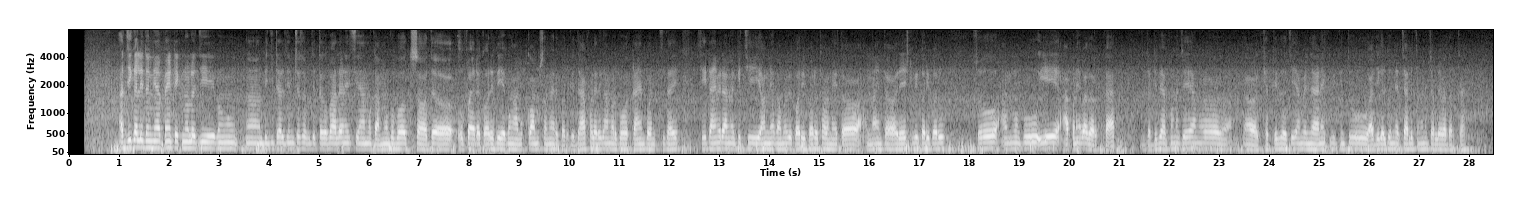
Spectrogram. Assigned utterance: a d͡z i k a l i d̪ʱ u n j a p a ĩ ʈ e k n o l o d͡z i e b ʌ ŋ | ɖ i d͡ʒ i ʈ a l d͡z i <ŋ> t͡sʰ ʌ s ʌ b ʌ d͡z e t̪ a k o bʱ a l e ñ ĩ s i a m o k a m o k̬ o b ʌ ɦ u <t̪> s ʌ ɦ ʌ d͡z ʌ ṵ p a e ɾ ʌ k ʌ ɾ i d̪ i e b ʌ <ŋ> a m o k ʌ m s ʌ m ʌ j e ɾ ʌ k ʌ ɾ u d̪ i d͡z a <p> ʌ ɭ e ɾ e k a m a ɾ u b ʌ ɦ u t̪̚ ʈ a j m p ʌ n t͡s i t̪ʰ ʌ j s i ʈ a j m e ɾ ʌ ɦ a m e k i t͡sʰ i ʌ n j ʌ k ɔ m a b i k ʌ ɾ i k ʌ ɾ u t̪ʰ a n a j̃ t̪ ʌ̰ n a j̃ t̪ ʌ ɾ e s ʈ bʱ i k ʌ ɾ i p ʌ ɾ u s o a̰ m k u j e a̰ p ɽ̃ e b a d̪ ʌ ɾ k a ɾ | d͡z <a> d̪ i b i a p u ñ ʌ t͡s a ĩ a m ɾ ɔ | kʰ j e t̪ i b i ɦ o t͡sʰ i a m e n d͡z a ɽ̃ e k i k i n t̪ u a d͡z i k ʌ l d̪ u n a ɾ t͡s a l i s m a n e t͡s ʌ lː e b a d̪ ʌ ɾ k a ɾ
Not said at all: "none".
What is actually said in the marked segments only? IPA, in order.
n, t̪, ŋ, pʰ, ʌ

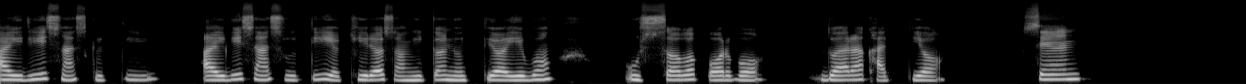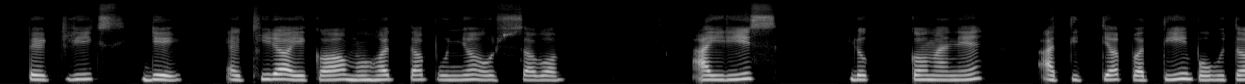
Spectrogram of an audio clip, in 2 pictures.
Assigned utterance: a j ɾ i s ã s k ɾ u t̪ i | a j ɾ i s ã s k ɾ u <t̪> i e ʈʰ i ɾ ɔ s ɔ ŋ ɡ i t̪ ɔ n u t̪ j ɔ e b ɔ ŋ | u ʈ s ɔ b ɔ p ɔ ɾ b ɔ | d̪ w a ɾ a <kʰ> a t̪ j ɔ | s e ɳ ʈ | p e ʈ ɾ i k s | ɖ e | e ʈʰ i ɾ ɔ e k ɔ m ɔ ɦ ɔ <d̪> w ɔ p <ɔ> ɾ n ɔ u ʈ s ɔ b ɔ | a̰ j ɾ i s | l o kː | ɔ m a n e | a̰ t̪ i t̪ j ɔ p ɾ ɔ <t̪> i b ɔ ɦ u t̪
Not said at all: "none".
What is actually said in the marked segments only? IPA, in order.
t̪, kʰ, t̪, u, t̪

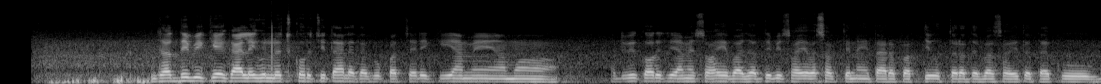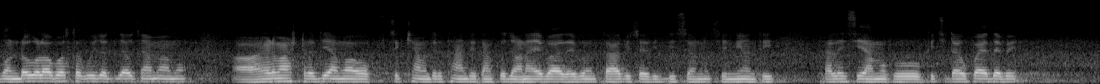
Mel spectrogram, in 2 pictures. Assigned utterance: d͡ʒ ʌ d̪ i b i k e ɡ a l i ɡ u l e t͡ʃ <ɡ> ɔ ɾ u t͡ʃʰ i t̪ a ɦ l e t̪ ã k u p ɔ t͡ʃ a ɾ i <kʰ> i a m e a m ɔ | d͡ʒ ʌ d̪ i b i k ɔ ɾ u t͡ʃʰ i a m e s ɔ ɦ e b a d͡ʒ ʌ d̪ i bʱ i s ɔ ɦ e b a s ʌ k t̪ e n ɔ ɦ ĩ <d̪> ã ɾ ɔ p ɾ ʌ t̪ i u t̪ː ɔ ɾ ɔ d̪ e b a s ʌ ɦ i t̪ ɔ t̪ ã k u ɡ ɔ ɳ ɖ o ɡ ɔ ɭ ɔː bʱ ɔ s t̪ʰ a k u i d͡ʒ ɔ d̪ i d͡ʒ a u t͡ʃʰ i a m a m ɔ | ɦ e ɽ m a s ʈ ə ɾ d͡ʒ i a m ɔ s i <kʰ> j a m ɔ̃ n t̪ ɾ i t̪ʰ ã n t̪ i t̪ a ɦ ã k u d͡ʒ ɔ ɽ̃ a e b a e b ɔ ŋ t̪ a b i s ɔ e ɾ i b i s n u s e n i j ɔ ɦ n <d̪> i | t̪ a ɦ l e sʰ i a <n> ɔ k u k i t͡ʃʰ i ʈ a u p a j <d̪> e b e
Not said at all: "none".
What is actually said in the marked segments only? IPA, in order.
k, k, t̪, kʰ, t̪, m, d̪

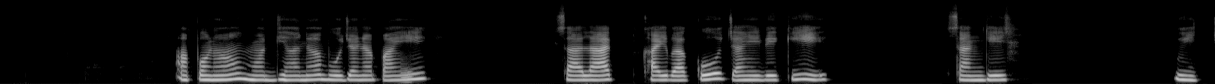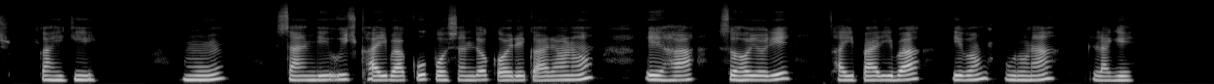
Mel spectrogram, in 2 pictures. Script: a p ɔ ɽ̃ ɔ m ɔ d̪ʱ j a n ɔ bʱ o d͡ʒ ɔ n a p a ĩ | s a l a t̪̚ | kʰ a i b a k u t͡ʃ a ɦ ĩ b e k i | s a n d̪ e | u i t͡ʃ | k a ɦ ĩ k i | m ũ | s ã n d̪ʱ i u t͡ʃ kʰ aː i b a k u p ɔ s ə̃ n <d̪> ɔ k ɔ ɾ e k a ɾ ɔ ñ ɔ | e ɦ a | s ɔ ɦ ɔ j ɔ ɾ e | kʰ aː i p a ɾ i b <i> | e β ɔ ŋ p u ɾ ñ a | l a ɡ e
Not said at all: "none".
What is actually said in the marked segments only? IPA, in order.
d̪, a

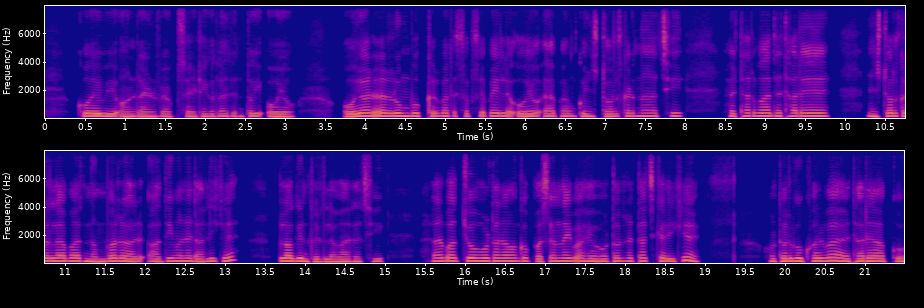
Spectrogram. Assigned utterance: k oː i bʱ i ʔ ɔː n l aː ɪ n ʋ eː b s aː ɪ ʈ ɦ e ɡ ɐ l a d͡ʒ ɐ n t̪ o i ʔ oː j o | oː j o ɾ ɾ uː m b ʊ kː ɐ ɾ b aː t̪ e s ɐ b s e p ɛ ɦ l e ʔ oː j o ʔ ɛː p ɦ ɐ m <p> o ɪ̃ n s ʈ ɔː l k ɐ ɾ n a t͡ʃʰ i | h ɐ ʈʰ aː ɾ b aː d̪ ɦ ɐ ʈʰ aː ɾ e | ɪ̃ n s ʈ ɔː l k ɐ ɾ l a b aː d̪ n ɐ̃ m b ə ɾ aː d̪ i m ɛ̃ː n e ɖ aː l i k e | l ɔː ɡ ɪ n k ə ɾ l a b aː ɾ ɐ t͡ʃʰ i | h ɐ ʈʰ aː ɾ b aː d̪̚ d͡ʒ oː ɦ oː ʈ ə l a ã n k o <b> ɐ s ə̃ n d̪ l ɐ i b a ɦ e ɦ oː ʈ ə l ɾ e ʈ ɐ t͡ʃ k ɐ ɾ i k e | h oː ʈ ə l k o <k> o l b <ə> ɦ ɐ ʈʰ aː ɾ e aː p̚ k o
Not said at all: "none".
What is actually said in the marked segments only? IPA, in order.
k, p, kʰ, a

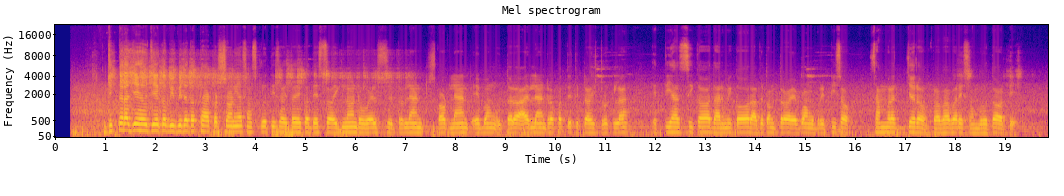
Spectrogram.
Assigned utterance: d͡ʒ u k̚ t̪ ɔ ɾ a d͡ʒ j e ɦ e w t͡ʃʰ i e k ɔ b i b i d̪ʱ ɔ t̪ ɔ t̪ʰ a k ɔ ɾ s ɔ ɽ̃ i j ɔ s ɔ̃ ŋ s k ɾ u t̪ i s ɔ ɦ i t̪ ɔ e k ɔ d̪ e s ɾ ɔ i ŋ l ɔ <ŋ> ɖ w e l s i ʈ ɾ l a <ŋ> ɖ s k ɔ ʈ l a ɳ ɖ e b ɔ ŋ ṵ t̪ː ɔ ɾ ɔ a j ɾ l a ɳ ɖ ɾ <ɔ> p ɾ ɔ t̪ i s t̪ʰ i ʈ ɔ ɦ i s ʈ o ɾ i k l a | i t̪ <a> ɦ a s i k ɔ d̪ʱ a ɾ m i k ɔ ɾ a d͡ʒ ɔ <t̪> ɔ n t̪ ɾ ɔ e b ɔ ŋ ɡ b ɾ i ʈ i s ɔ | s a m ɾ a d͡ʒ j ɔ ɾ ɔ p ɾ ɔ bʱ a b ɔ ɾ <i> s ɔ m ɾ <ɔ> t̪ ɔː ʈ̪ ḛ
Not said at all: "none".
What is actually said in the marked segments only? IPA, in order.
ɳ, ɳ, ɔ, i, t̪, e, u

